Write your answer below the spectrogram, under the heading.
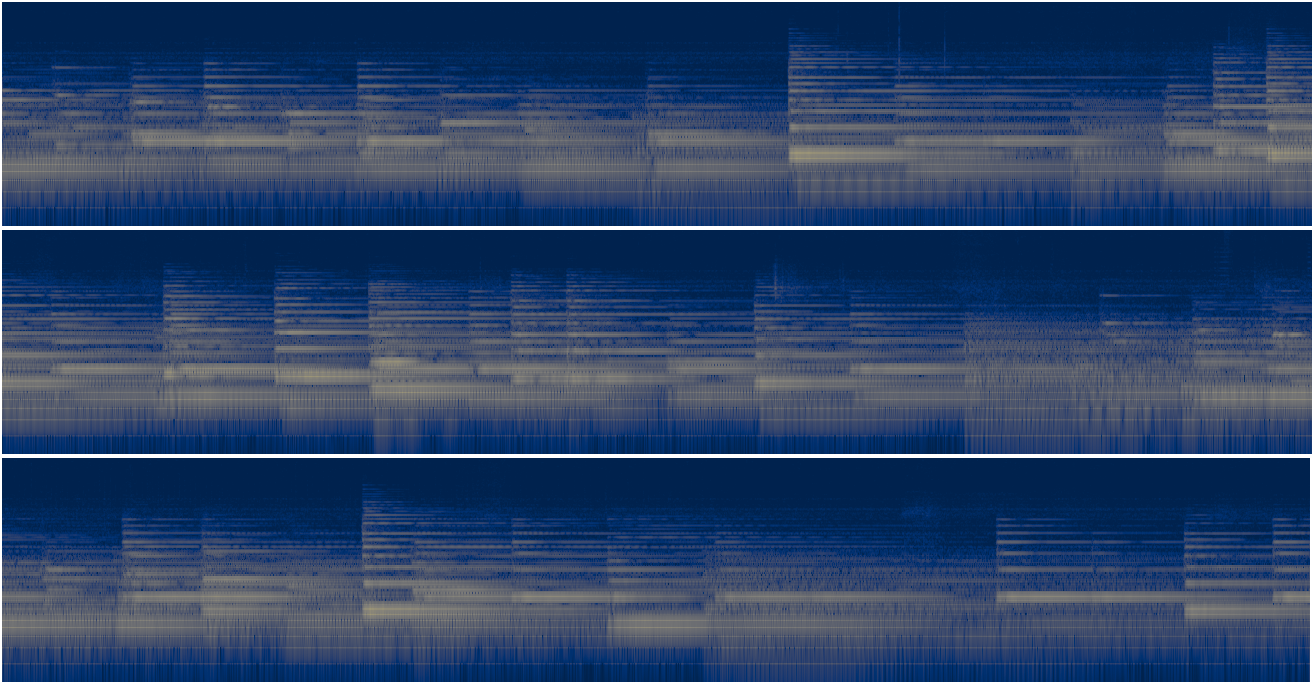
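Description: Solo classical piano on a concert grand: chords and melody with the notes ringing on, and a louder accented chord struck about six seconds in.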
